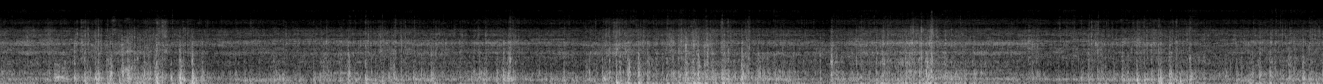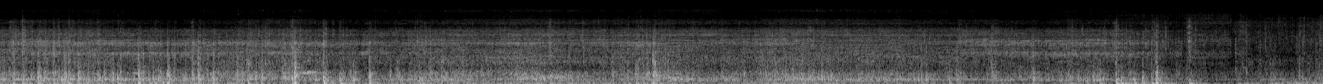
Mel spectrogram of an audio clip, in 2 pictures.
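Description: Mountain bike riding down a dirt trail, heard close up from the rider's camera: a steady rush of tire and wind noise with frequent knocks and rattles as the bike runs over bumps.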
